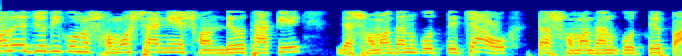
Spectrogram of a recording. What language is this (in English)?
Bangla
